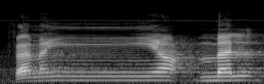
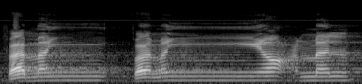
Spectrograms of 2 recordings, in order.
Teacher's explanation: Maksudnya nun mati bertemu huruf ya. Famai masuk hidung. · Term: dengung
